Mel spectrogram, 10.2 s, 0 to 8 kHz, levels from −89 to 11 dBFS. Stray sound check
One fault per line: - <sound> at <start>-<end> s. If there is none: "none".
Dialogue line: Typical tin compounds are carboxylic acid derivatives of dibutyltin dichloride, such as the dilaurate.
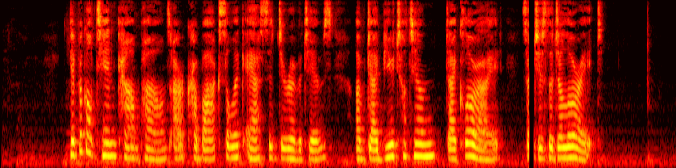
- dropout at 7.9-8.0 s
